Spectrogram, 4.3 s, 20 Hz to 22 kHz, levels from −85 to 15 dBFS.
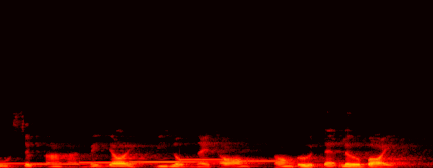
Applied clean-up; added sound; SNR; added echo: none; Alarm; 13 dB; reverberation time 1.1 s.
